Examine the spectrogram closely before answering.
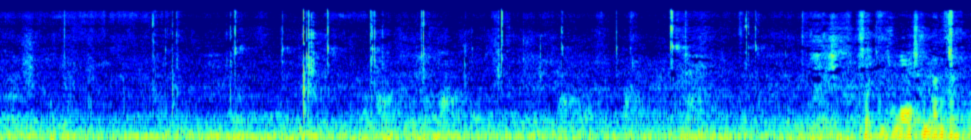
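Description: Dice rattle in cupped hands.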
